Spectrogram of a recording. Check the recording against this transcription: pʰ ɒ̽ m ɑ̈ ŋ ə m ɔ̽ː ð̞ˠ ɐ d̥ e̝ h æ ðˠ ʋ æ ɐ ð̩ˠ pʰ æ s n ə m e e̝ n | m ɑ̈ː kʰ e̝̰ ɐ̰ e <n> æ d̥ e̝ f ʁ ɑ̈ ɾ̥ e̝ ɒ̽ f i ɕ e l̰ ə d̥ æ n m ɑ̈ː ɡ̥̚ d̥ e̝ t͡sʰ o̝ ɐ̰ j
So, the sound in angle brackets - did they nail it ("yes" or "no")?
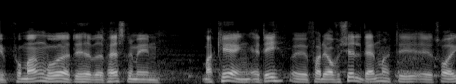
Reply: no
